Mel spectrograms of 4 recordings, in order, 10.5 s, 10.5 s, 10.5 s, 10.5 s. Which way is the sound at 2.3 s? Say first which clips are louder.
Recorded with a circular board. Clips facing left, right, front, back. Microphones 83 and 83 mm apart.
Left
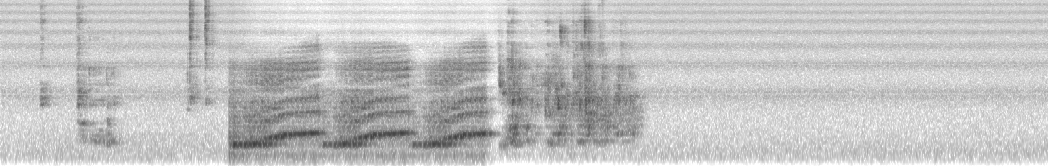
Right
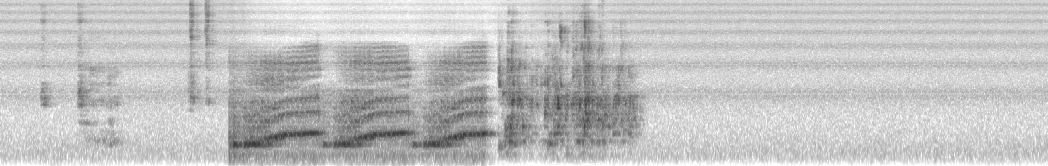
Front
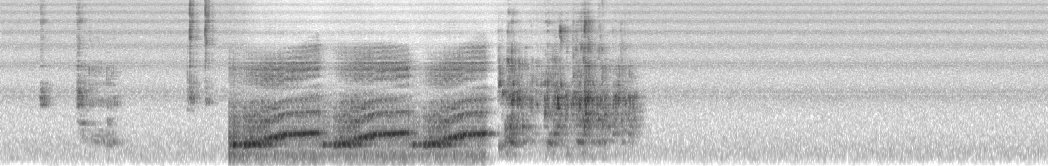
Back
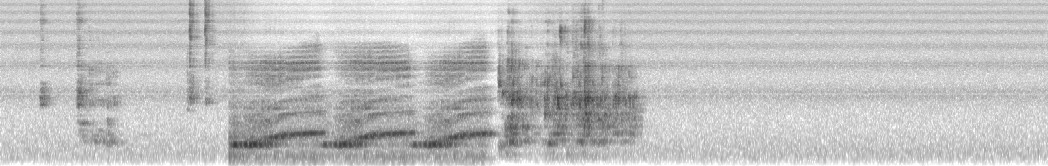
Right 2 dB, front 6 dB; 10° right.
